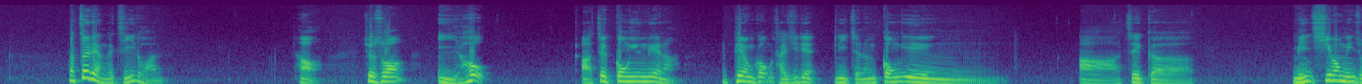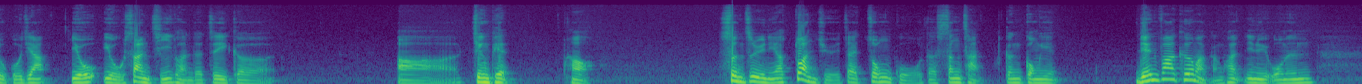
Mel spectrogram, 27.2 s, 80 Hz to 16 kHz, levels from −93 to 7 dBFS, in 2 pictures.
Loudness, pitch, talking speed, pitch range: -19 LUFS, 125 Hz, 170 characters per minute, 105-150 Hz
